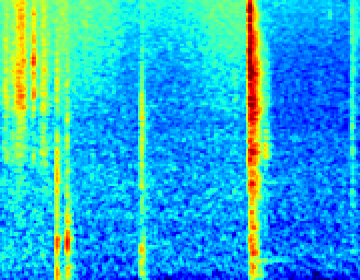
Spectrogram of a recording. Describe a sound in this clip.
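A wooden chair knocks and scrapes as a man sits down.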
